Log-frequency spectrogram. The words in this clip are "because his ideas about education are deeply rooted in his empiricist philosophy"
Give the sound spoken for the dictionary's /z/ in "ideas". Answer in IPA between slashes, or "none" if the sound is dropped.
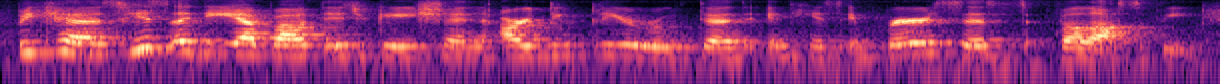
none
